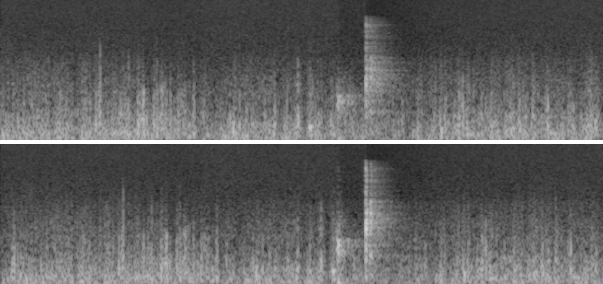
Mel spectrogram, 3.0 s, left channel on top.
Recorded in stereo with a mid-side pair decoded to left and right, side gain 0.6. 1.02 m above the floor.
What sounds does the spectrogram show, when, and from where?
1.7 s a crack: 40° right, 0.5 m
